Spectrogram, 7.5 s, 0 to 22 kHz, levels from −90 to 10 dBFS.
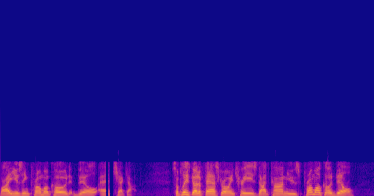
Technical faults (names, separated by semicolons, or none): packet loss filled with silence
